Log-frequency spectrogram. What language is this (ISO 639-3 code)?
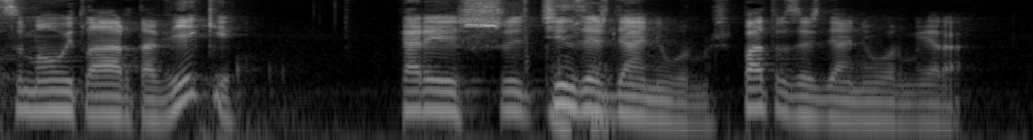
ron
